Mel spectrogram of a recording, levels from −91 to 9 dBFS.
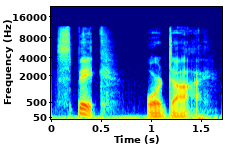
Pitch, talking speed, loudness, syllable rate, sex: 85 Hz, 105 wpm, -17 LUFS, 2.3 syllables/s, male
